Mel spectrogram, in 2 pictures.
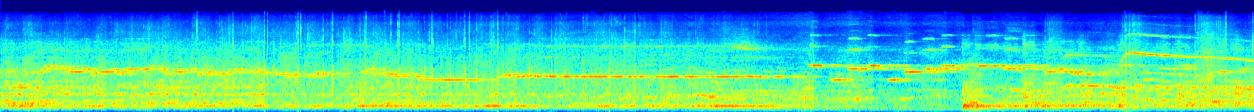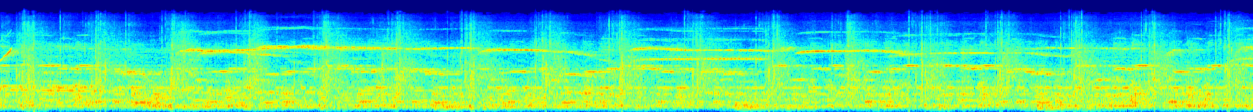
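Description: Albanian folk dance music: a sustained melody line first, then from about ten seconds in a large frame drum (lodra) takes up a steady beat of about two strokes a second under a high, bending melody.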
